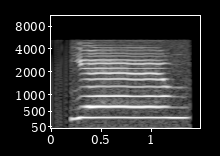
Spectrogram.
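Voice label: "joeng3", Cantonese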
